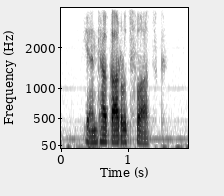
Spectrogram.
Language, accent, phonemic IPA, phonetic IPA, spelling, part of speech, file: Armenian, Eastern Armenian, /jentʰɑkɑrut͡sʰˈvɑt͡skʰ/, [jentʰɑkɑrut͡sʰvɑ́t͡skʰ], ենթակառուցվածք, noun, Hy-ենթակառուցվածք.ogg
- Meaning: infrastructure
